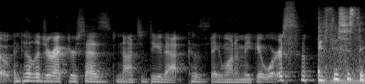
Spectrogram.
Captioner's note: laughs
